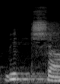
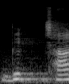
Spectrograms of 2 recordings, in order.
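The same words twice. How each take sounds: First: Said in the usual way. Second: भिक्षा as "bhik-chha"; mispronounced. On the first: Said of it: "होता है". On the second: Shown as a demonstration. Teacher showing students an error, भिक्षा mispronounced with chh. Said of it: "नहीं होता".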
